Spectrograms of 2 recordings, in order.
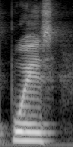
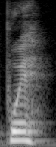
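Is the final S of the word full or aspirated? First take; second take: full; aspirated. First: The final S is said as a full S. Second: The final S is breathed out like an H. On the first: "nadie dice pues" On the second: "en el Caribe decimos pues y aspiramos las S"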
